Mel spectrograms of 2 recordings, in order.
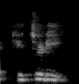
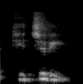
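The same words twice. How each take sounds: First: खिचड़ी with a flapped retroflex ड़; खिचड़ी with ड़, not र; correct pronunciation. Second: खिचड़ी as "khichri", with plain र; wrong pronunciation. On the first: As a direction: curl the tongue back for the ड़ in खिचड़ी. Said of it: "जैसे शब्द है". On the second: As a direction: replace the ड़ of खिचड़ी with r. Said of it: "गलत उच्चारण से इसे बोल दिया". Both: Shown as a demonstration.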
